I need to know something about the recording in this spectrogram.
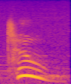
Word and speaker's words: two: another spy word and it is two two and the clue to two is shoe now our next one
